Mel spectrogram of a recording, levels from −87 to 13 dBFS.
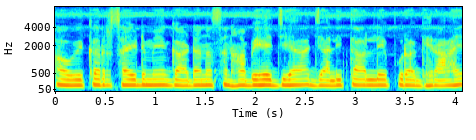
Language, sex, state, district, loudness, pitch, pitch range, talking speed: Chhattisgarhi, male, Chhattisgarh, Rajnandgaon, -15 LUFS, 150 Hz, 145-155 Hz, 205 wpm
